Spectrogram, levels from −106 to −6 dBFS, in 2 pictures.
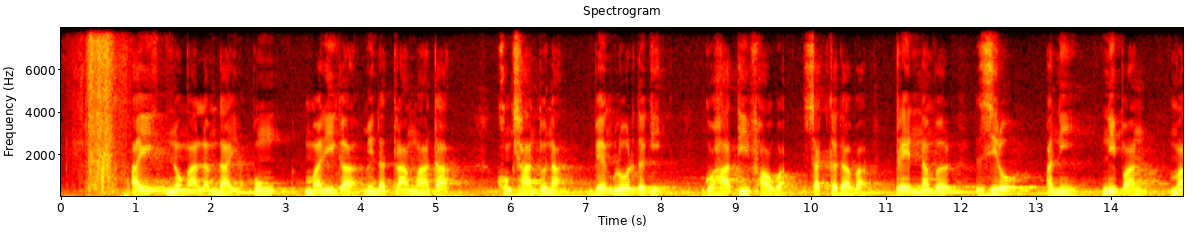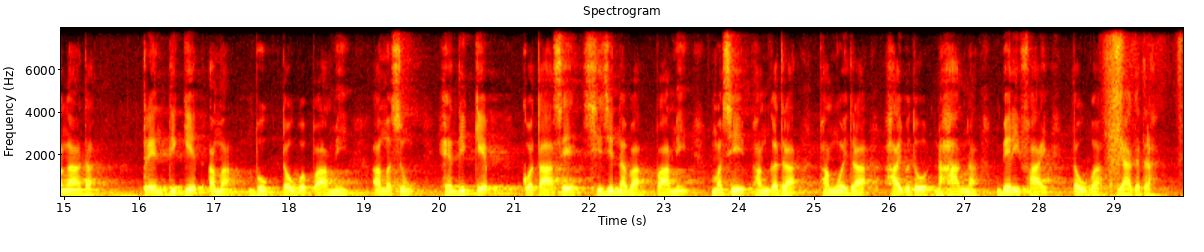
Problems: background sounds at intervals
